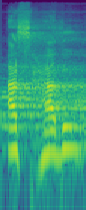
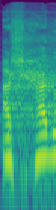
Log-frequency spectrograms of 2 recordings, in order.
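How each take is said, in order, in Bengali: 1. প্রথম স্বরধ্বনির পরের ব্যঞ্জনটি 's'। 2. প্রথম স্বরধ্বনির পরের ব্যঞ্জনটি 'sh'। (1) "আসহাদু এটা উচ্চারণ হতে হয়ে যেত" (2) "আশহাদু আন্না মুহাম্মাদার রাসূলুল্লাহ বলতে পারতো না"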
